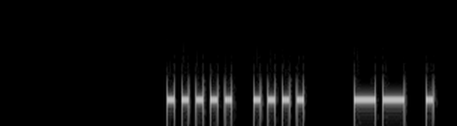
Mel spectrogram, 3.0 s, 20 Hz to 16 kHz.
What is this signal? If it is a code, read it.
Morse code, heard as a keyed tone, about 25 wpm, 700 Hz. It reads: 5H ME
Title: Winter Field Day Exchanges Encore 25wpm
